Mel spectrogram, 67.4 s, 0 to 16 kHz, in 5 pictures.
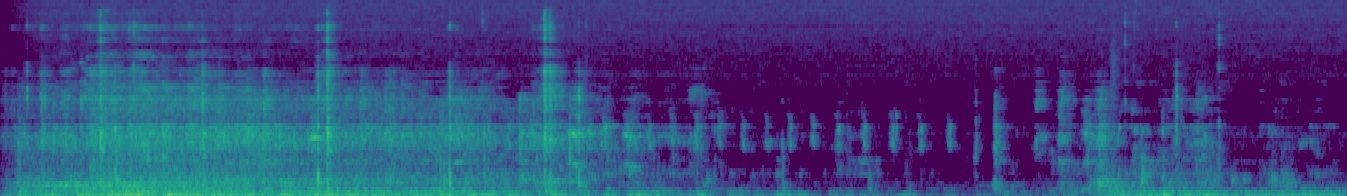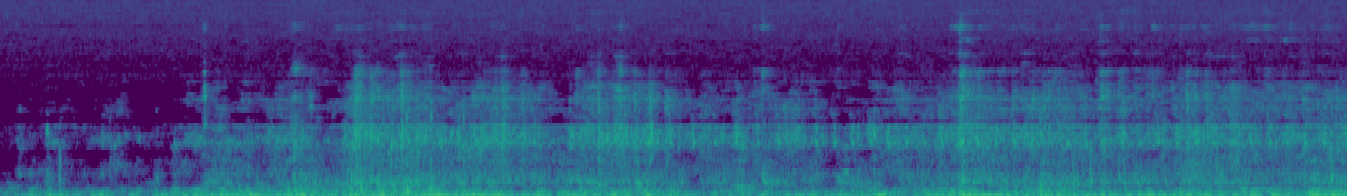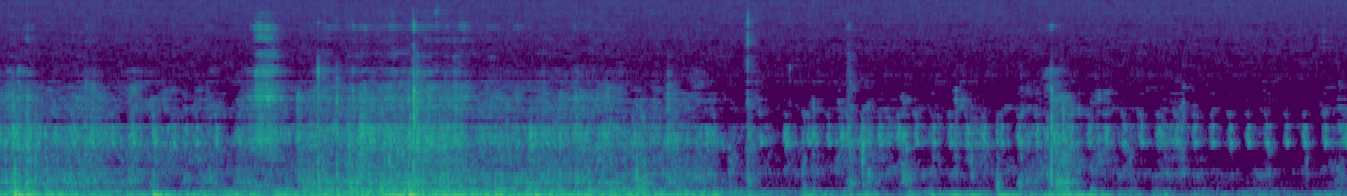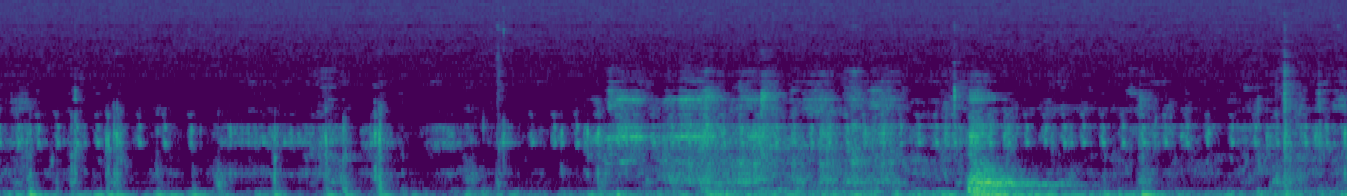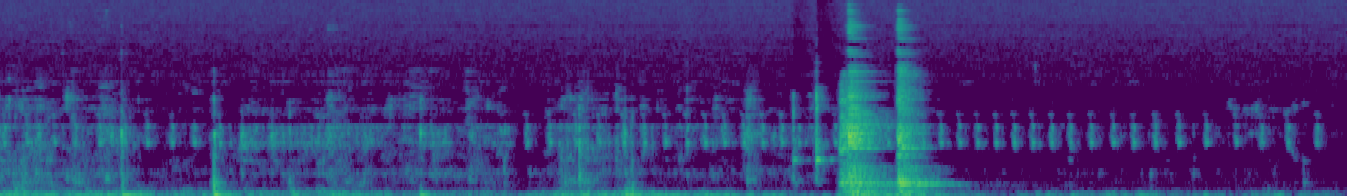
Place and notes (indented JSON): {
  "title": "Van Buren Trail, South Haven, Michigan, USA - Van Buren Trail",
  "date": "2021-07-23 15:32:00",
  "description": "Contact mic recording of welded wire fence.",
  "latitude": "42.39",
  "longitude": "-86.28",
  "altitude": "192",
  "timezone": "America/Detroit"
}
